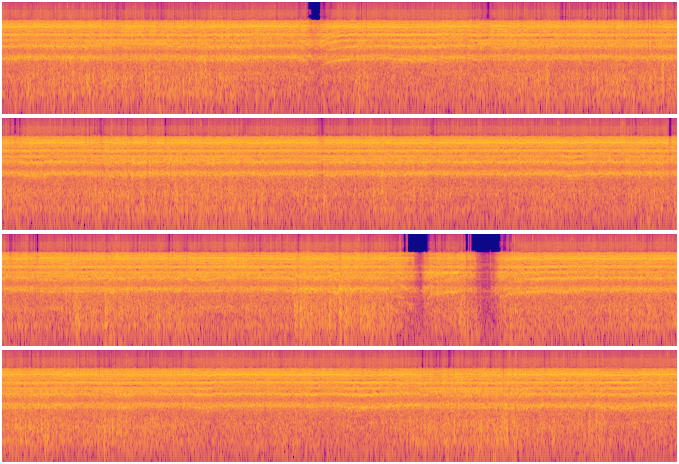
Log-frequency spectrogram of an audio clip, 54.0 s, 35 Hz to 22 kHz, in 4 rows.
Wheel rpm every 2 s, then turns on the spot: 230, 220, 210, 180, 220, 230, 230, 230, 230, 230, 230, 230, 230, 230, 230, 230, 240, 160, 120, 230, 230, 230, 230, 230, 220, 220, 220.
34-36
